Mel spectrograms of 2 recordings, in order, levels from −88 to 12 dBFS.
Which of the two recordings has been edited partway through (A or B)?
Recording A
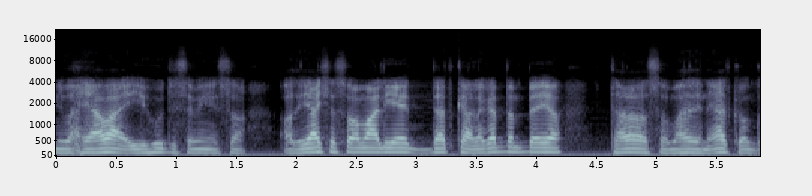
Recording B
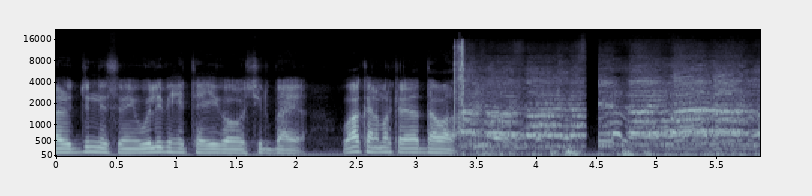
B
